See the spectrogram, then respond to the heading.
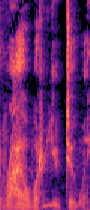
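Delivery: very quiet muttered aside under the breath. Playing a character walking a captive away: muttering under breath. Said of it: "under my breath".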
